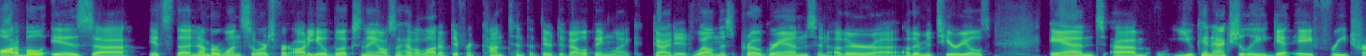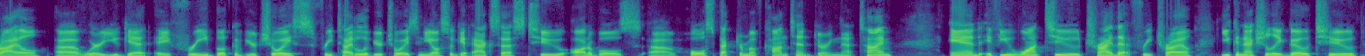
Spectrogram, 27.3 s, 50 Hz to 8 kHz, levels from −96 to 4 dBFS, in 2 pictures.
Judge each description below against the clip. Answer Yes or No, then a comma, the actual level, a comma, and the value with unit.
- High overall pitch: No, low, 110 Hz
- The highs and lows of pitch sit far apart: No, average, 3.3 semitones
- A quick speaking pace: No, average, 185 wpm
